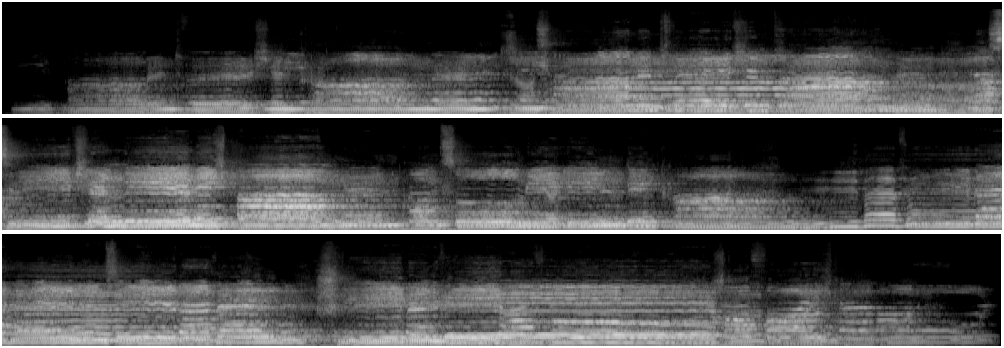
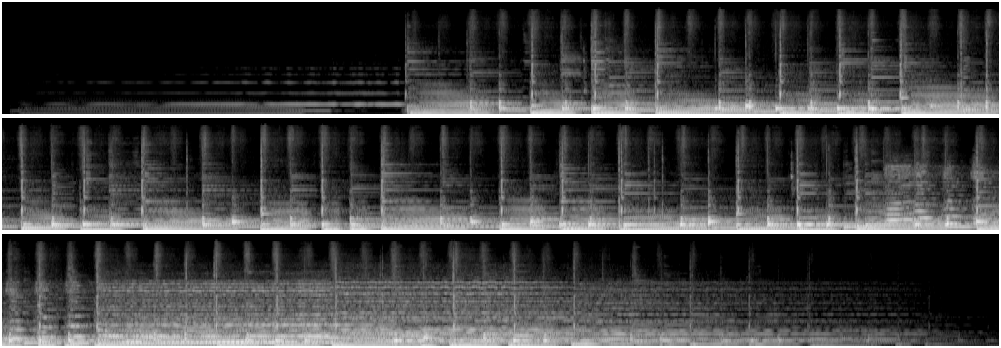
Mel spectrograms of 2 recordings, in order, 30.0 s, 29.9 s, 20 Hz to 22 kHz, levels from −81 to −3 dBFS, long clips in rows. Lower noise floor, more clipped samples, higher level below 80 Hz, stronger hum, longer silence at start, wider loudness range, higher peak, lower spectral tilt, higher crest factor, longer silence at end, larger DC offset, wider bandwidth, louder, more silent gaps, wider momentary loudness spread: second, -48 dBFS vs -62 dBFS; neither; second, -46 dBFS vs -28 dBFS; neither; second, 0.2 s vs 2.85 s; second, 9 LU vs 12 LU; about the same, -6 dBFS vs -4 dBFS; about the same, -6.5 dB/octave vs -7.5 dB/octave; about the same, 18 dB vs 16 dB; second, 0.15 s vs 1 s; neither; about the same, 15.5 kHz vs 16.5 kHz; about the same, -24 LUFS vs -22 LUFS; neither; about the same, 13 LU vs 11 LU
